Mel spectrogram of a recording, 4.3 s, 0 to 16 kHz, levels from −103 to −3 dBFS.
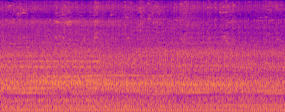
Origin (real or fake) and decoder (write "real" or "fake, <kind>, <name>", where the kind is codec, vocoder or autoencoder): real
